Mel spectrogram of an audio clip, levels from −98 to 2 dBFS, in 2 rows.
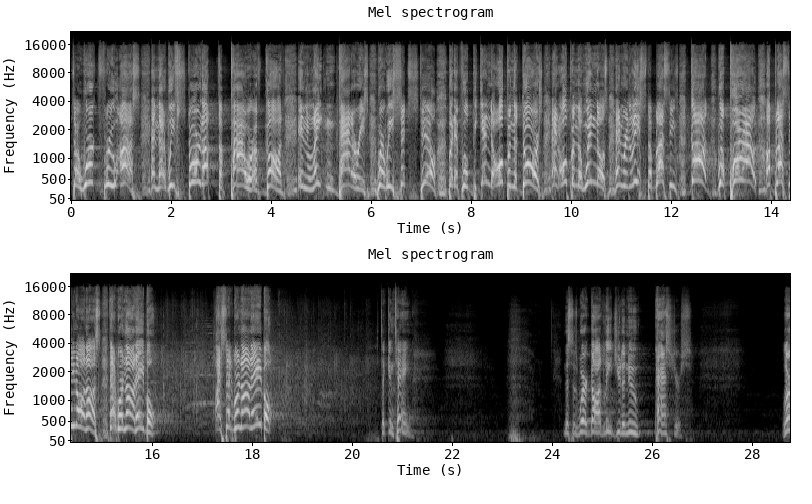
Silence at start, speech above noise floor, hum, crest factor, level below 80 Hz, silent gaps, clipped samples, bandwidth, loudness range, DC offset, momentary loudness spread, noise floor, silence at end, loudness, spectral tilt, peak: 0 s; 57 dB; none; 20 dB; -52 dBFS; none; under 0.1%; 17.5 kHz; 19 LU; under 0.1%; 12 LU; -79 dBFS; 0 s; -21 LUFS; -2.5 dB/octave; -4 dBFS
